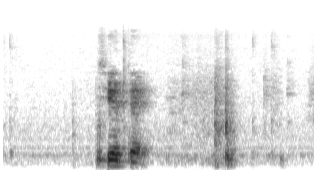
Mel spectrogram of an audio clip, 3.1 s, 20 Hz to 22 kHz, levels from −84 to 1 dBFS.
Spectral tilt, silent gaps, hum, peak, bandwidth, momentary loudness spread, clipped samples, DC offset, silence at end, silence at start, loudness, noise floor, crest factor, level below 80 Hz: -6 dB/octave; none; none; -2 dBFS; 10.5 kHz; 21 LU; under 0.1%; under 0.1%; 0.8 s; 0.95 s; -20 LUFS; -57 dBFS; 22 dB; -72 dBFS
